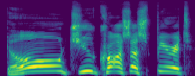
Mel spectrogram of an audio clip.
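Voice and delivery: high, slow, dread-filled caution; fearful warning. A narrator's reading. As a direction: warn him off, stretching the words. Scared pirate warns Silver.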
